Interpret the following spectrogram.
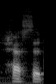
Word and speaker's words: Hesed: Oh yeah, we did also learn that it's pronounced Hesed and Bina, Ah. as opposed to Chesed and Bina.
